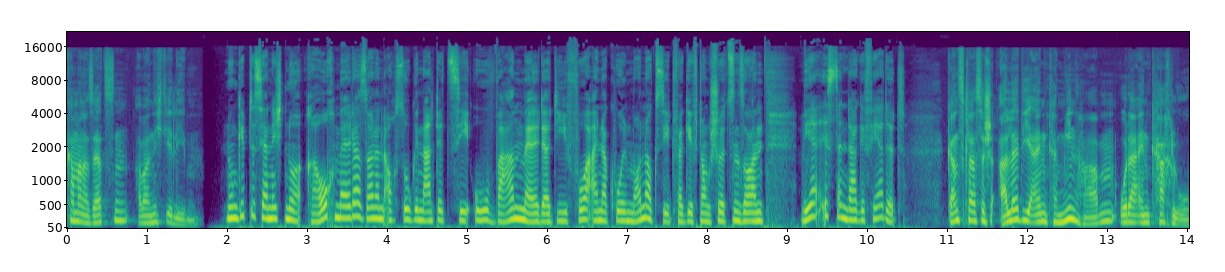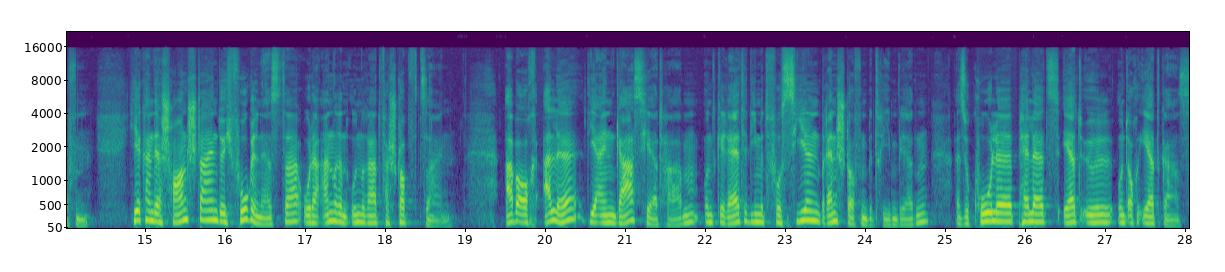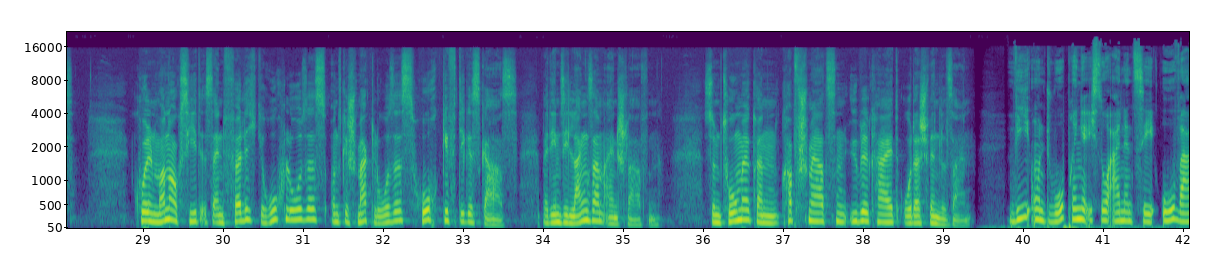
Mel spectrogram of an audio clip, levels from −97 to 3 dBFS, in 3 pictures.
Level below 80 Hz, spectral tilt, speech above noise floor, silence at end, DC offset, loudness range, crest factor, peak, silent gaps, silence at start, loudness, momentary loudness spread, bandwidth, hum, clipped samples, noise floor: -40 dBFS; -5.5 dB/octave; 28 dB; 0 s; under 0.1%; 3 LU; 14 dB; 0 dBFS; none; 0 s; -14 LUFS; 11 LU; 18.5 kHz; none; under 0.1%; -42 dBFS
